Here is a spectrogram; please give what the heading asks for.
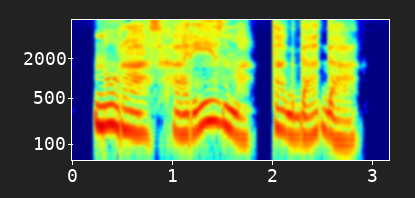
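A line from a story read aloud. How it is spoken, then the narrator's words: Forced out, slightly stammering. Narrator (Russian): выдавила, слегка заикаясь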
